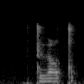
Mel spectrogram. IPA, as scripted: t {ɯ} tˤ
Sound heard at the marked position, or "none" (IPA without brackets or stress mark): ɯ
